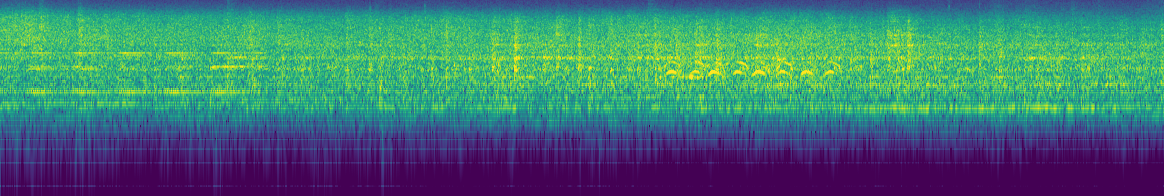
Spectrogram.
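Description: Kintetsu electric train running at the station, with wheels on the rails and several steady tones over the rolling noise; one tone drops out a couple of seconds in.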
